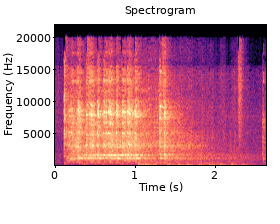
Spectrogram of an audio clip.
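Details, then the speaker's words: MotoTec X5 250cc dirt bike bought at Walmart (K5223, the lowest-spec model per VIN), freshly filled with oil, on its first fuel-up test: the engine catches and revs, then stumbles and wanders toward idle. It won't idle right until the idle screw is adjusted. "The bike was not wanting to idle right, so I adjusted the idle screw and rode around in the parking lot a bit and then got this thing just dialed."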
